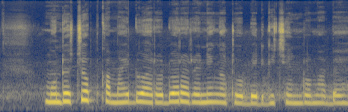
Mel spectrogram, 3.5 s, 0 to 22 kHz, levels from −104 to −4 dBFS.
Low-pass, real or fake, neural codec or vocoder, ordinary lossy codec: none; real; none; none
